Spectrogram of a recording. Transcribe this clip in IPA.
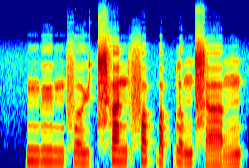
m yː˨ m f ɵ˨ ɥ t͡sʰ ɐ˧ n f ɐ˧ p̚ ɐ˨˥ p̚ l ʊ˨˧ ŋ s ɐ˨˧ ŋ

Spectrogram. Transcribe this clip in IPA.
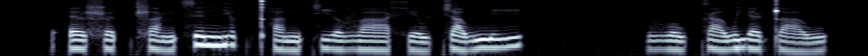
ʔ ɛ˨˩ ʂ əː˨˩ t̚ ʂ a˨˩˨ ŋ s ɨ˧ n j ə˦˥ k̚ t̪ʰ a˨˩ n c i˨˩ ə̯ v aː˨˩ x e˨˩˨ w c a˨˩˦ w n i˧˥ | v o˨˩˨ w k a˨˩˦ w j ɛ˨˩˦ ʈ a˨˩˨ w

